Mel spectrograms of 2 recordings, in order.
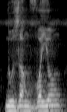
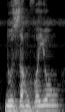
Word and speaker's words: envoyons: hai vị trí là ngôi thứ nhất, ngôi thứ hai số nhiều là oai. Tôi xin đọc lại: j'envoie, tu envoies, il envoie, nous envoyons, vous envoyez, ils envoient.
